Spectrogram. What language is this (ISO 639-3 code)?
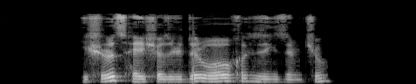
abk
